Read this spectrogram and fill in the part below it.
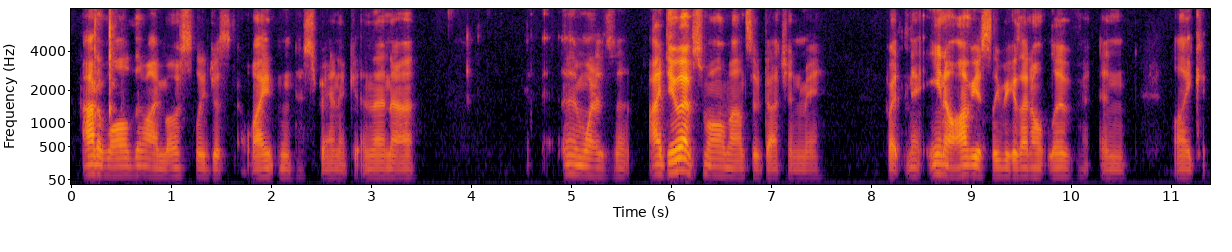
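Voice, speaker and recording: A very low-voiced man chats on a podcast call with a dry, close sound and no room echo. He rambles in a laid-back way, padding his talk with uhs and likes. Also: clean tone. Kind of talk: casual chat.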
